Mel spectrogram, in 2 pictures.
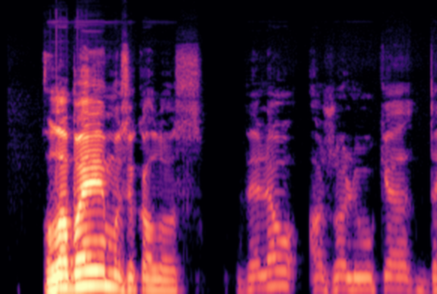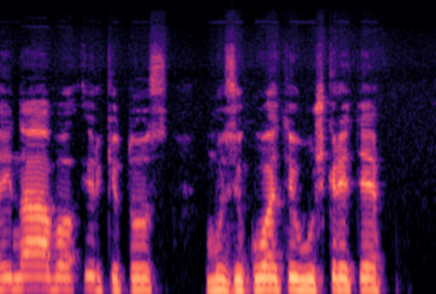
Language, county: Lithuanian, Vilnius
